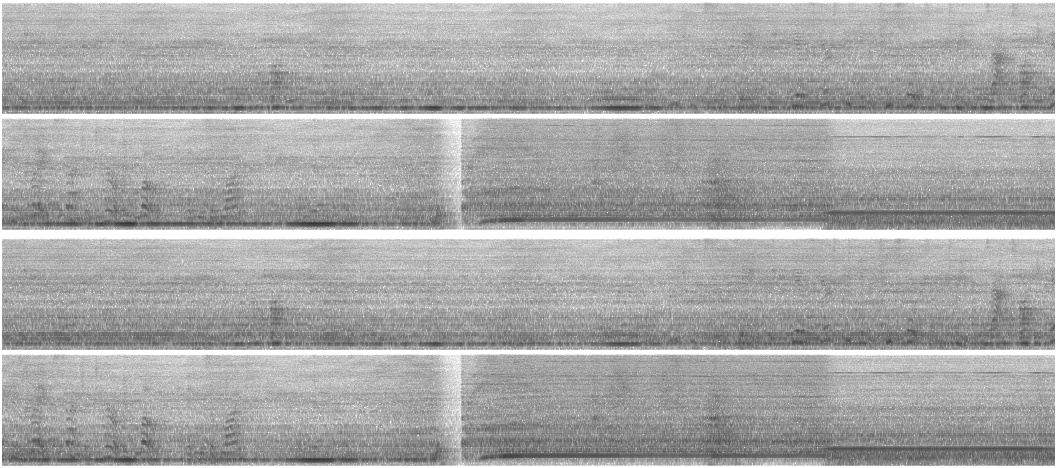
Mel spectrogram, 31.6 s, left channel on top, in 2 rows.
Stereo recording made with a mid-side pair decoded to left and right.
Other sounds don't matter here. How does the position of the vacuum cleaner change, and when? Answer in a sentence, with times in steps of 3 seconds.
In this clip you hear the vacuum cleaner on the right from 0 s, in the centre from 18 s and on the right from 21 s.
